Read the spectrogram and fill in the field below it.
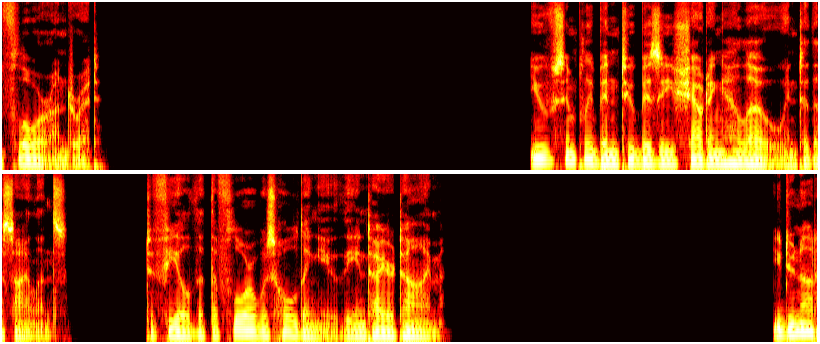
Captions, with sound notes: You have simply been too busy shouting hello into the silence to feel that the floor was holding you the entire time. [long pause] You do not have to go looking for any of this in some special place.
